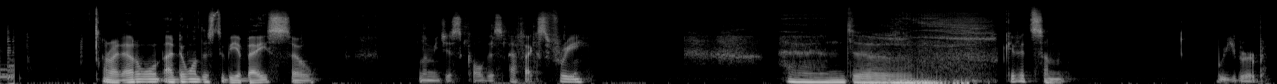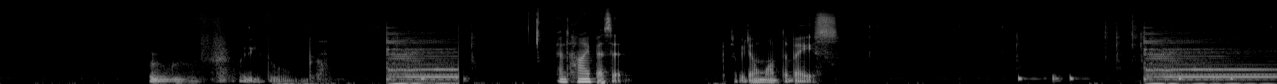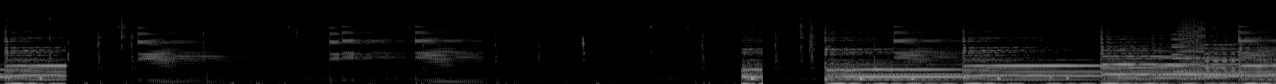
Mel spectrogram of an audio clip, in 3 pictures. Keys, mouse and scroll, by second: 0.2 space, 0.7 click, 1.8 click, 3.3 click, 4.5 shift+f, 5.1 shift+x, 5.3 shift+space, 5.4 shift+3, 5.6 shift+Return, 7.2 right click, 10.7-11.3 scroll down 2, 12.6 click, 14.7 click, 16.5 click, 16.6 space, 17.4 space, 17.6 right click, 19.8 click, 21.4 click, 22.7 click, 22.9 space, 23.9 space, 24.0 click, 25.4 click, 26.2 click, 26.4 space, 26.7 click, 27.6-30.9 typing, 27.8 click, 28.2 click, 28.9 click, 29.6 click, 30.7 click, 31.3-32.3 drag, 32.3 click, 32.5 space, 33.0 click, 33.2 space, 33.5 click, 33.9 ctrl+scroll down 2, 35.4 ctrl+scroll down 2, 36.0-37.9 ctrl+drag.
